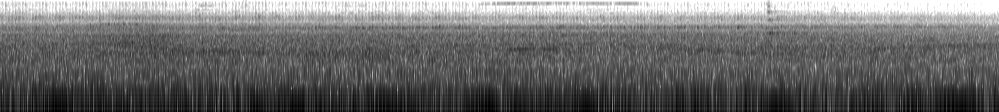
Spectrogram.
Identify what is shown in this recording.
large-sounding engine, siren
